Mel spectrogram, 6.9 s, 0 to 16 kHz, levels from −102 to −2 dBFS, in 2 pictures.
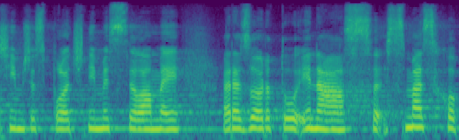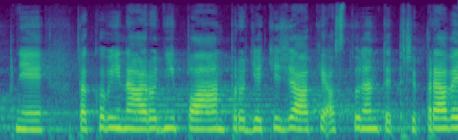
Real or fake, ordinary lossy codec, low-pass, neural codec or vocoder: fake; MP3, 96 kbps; 14.4 kHz; vocoder, 44.1 kHz, 128 mel bands every 512 samples, BigVGAN v2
